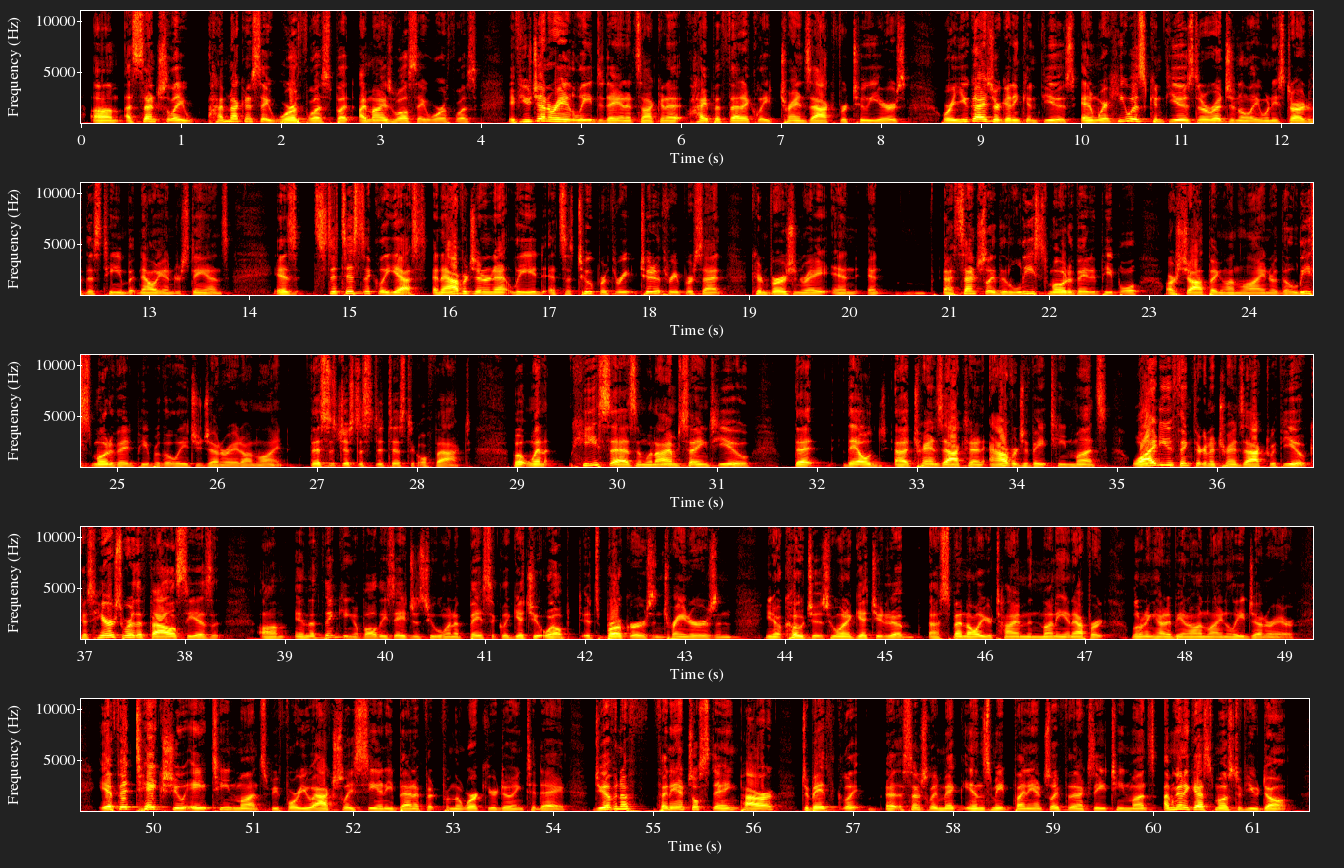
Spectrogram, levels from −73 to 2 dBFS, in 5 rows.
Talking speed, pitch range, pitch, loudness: 220 wpm, 120-145 Hz, 130 Hz, -19 LUFS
